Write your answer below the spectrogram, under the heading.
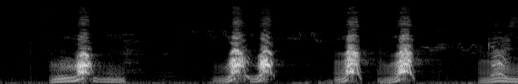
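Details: Partially sighted two-year-old male Westie Yorkshire terrier at home in Tain, Scottish Highlands, on a sunny day, barking at his own shadow after seeing it for the first time: loud sharp barks, a paired double bark, with low whining in between.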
